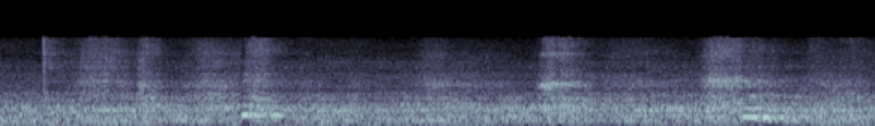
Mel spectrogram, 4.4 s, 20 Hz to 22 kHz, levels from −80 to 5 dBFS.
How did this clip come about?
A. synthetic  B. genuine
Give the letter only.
A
